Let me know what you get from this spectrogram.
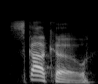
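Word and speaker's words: Skako: spelled s-k-a-k-o and scott it's spelled ska like it's spelled like the music genre which is my favorite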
